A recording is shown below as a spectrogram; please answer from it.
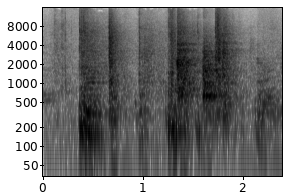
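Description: A mini plastic water bottle hitting an exercise ball and landing on a wooden floor: a sharp knock about half a second in, then a quick run of knocks and thuds near the end as it comes to rest.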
